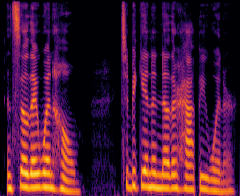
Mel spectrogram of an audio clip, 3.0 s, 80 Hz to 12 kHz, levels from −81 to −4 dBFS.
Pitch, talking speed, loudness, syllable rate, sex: 205 Hz, 200 wpm, -18 LUFS, 6.4 syllables/s, female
